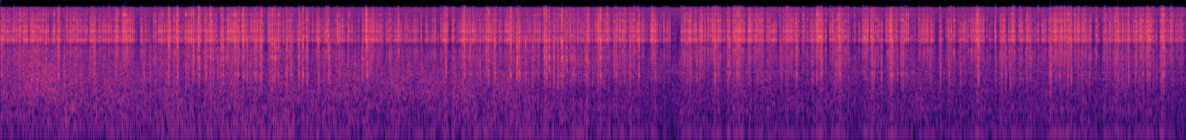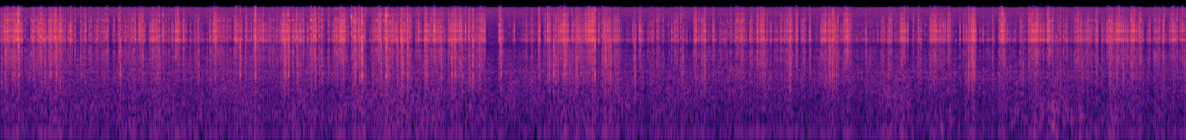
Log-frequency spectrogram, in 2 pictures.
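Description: Wind rushing over the microphone of a camera riding on a road bike, mixed with road rumble and frequent small knocks and rattles from the bike on the asphalt. A steady high whine runs underneath.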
